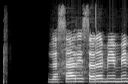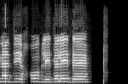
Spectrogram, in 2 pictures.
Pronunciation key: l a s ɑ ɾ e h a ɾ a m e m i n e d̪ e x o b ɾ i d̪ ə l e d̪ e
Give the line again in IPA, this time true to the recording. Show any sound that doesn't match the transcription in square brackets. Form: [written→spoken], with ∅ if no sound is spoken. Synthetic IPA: l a s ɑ ɾ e [h→s] a ɾ a m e m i n [e→a] d̪ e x o b [ɾ→l] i d̪ ə l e d̪ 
